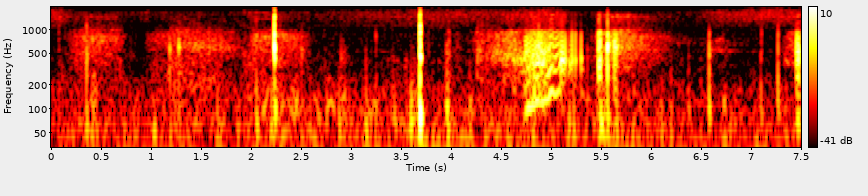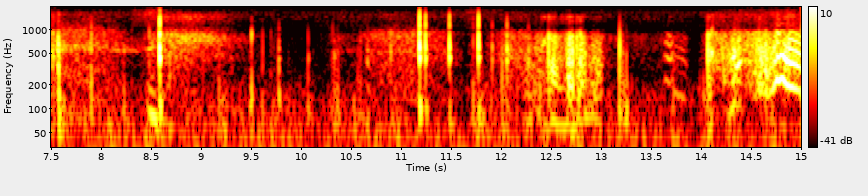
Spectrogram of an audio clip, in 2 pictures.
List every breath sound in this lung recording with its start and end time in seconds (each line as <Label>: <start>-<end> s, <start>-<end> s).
Inhalation: 0.81-1.91 s, 4.11-5.36 s, 7.18-8.42 s, 10.21-11.78 s, 13.95-15.00 s
Exhalation: 1.90-3.08 s, 5.38-6.89 s, 8.43-10.10 s, 11.78-13.96 s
